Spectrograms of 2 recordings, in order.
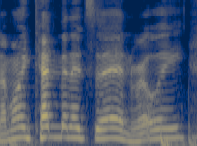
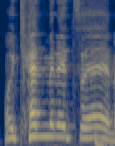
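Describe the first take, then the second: First: High, disbelieving repeat of "ten"; can't believe it's only been ten; higher, exasperated second take; incredulous. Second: Dismayed disbelief. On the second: Dismayed at how little time passed. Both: Real, not acted.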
